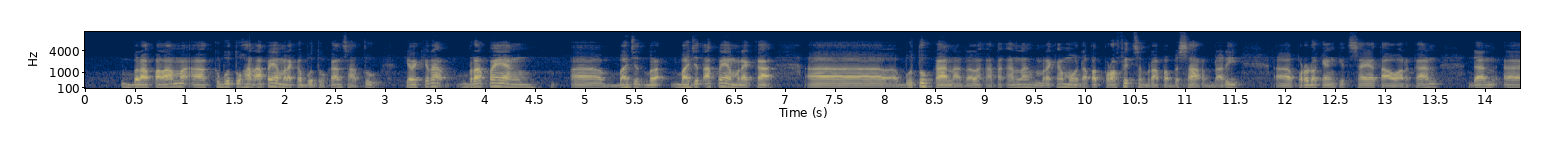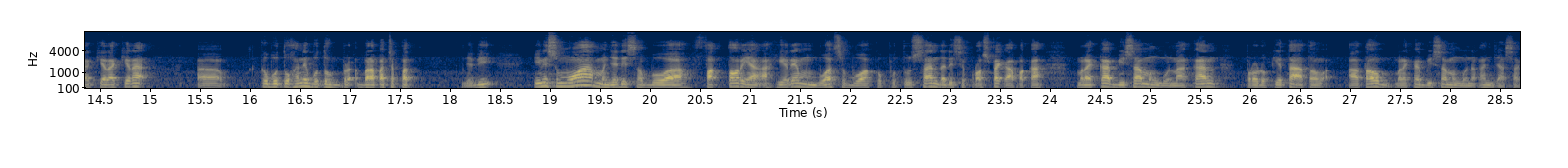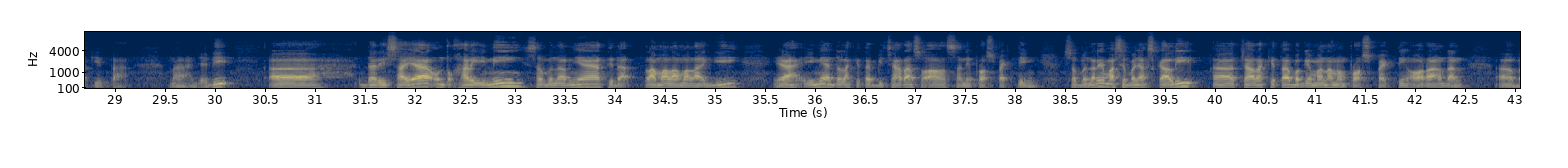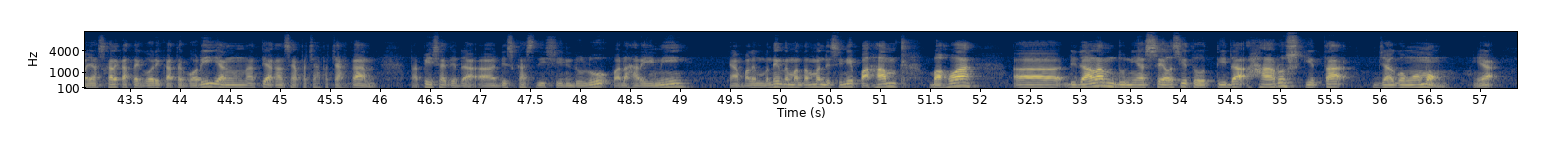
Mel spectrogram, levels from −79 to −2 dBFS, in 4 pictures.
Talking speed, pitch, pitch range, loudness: 145 wpm, 110 Hz, 100-125 Hz, -28 LUFS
